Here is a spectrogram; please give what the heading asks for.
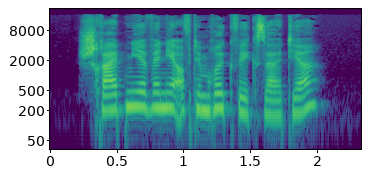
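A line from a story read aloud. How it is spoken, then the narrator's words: Woman calling after someone. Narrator (German): rief die Frau nach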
